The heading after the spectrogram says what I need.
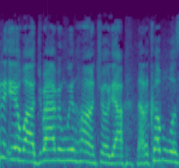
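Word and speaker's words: Hunxho: excited honey kha is back with her man honcho that's how you say his name baby they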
